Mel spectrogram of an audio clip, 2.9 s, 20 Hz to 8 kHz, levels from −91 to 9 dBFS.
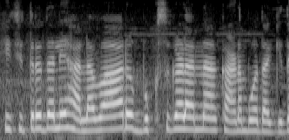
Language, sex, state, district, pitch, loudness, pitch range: Kannada, female, Karnataka, Bangalore, 260 Hz, -14 LUFS, 235-275 Hz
